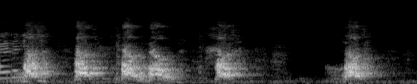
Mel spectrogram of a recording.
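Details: Rottweiler barking in loud, deep bursts: six barks in about four seconds, two of them nearly back to back, then a short pause before a final bark.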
